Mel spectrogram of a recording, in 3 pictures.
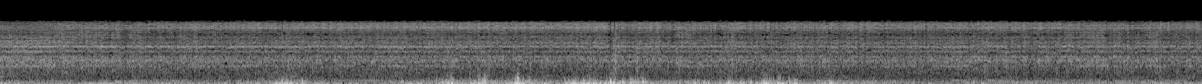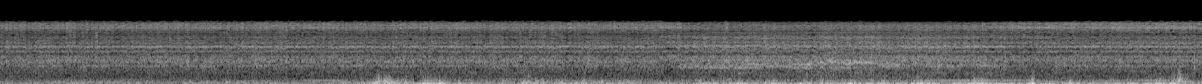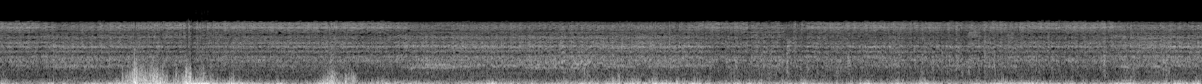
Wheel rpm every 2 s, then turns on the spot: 110, 110, 120, 120, 120, 120, 110, 110, 120, 110, 110, 120, 110, 120, 110, 110, 120, 120.
none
